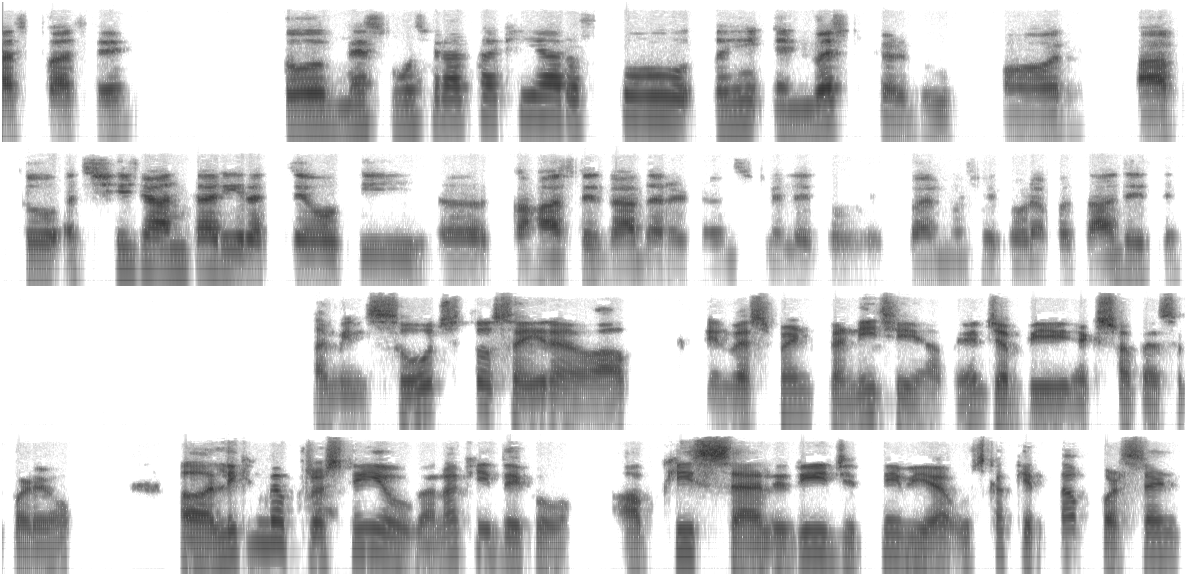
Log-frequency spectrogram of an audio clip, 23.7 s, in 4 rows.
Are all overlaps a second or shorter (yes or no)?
yes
